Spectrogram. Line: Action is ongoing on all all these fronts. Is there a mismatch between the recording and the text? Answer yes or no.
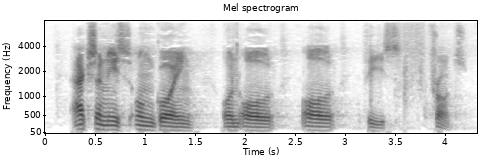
no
